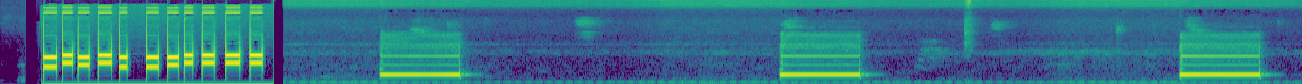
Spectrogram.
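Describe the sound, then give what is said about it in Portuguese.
Telephone being dialed: a rapid run of bright keypad tones, then three evenly spaced, steady mid-pitched tones of about a second each, separated by long pauses over a low hum. “Eu vou ligar para a Betina agora.”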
